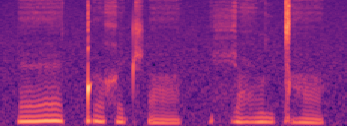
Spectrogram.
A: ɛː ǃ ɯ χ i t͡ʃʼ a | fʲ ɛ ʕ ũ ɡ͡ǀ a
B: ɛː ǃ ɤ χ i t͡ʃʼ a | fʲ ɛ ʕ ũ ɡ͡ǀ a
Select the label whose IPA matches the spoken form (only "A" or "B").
A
